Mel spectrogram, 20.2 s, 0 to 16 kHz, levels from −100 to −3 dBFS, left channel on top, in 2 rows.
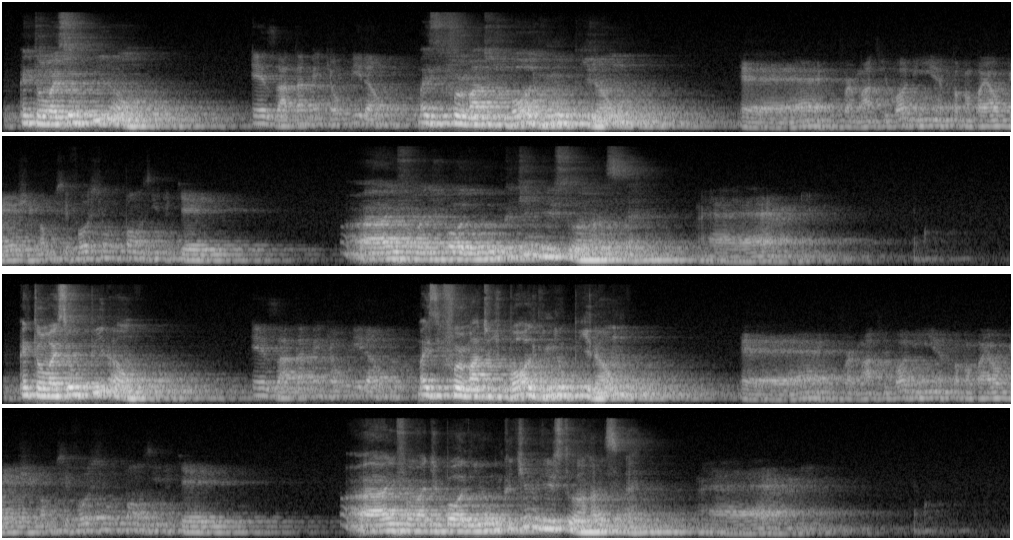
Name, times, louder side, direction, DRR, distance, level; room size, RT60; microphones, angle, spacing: voice 1, 0.2-1.5 4.2-6.3 13.5-16.6, right 2 dB, 60° right, 3 dB, 0.6 m, -25 dB
voice 2, 2.5-3.9 7.4-12.3 17.0-18.4, left 1 dB, 20° left, 1 dB, 0.5 m, -39 dB
8.8 x 4.5 x 3.1 m, 2.1 s
head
